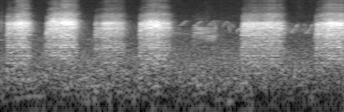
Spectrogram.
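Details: Nestling starling waiting at its nest box hole for food. Harsh, wheezy screeches repeat about every half second, steady and insistent, with faint squeaky notes in the gaps.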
